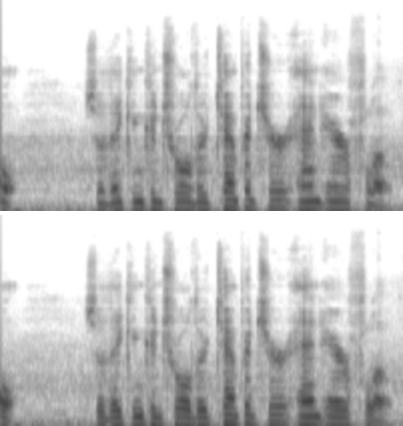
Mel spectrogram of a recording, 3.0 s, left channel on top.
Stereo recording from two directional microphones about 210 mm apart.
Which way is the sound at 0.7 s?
30° right (ahead or behind).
